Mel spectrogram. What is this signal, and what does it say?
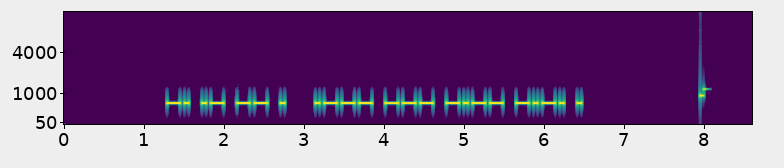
Morse code, heard as a keyed tone, about 21 wpm, 700 Hz. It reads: NAME JOYCE
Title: K1USN SST QSO Practice 22wpm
